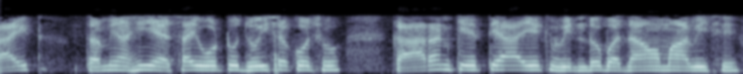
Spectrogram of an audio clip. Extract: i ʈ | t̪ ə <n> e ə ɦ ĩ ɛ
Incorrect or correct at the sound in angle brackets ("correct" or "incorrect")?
incorrect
